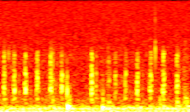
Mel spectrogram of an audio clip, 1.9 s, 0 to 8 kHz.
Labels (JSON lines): {"label": "biophony, grazing", "recorder": "SoundTrap 300"}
